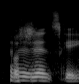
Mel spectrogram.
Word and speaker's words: Wyszynski: It looks really scary because there's so many letters in it, but it turns into one syllable. It's very similar to when you do Wimbledon, and there's a lot of Rinskis and Djokovic, and they're actually very simple. They're said exactly how they look. Yeah. Which for me, it's just a lot of letters for one syllable.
